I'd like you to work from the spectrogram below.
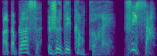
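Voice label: Spy taunts, French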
